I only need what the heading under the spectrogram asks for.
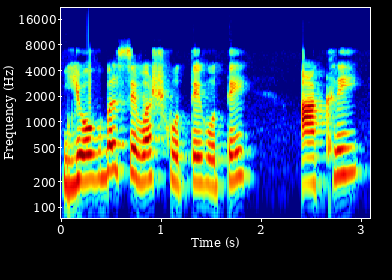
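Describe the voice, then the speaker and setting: A woman giving a devotional lesson as a spiritual teacher, explaining scripture in a steady preaching manner with rhetorical questions. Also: mid-range voice, takes it slowly, muffled recording.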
